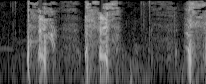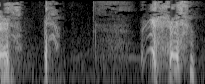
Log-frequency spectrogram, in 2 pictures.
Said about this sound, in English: Not good to cough when I'm preaching on sickness, but anyway.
